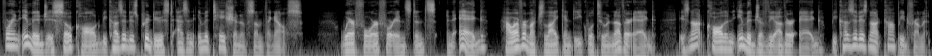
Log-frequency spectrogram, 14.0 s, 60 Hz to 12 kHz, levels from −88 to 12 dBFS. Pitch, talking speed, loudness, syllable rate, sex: 105 Hz, 195 wpm, -20 LUFS, 6.0 syllables/s, male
